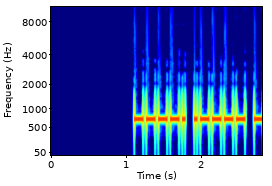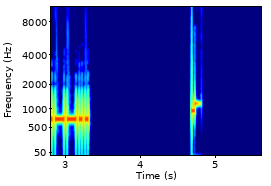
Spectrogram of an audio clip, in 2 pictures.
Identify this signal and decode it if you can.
Morse code, heard as a keyed tone, about 30 wpm, 700 Hz. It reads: 918
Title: Numbers - 3-Digit 30wpm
